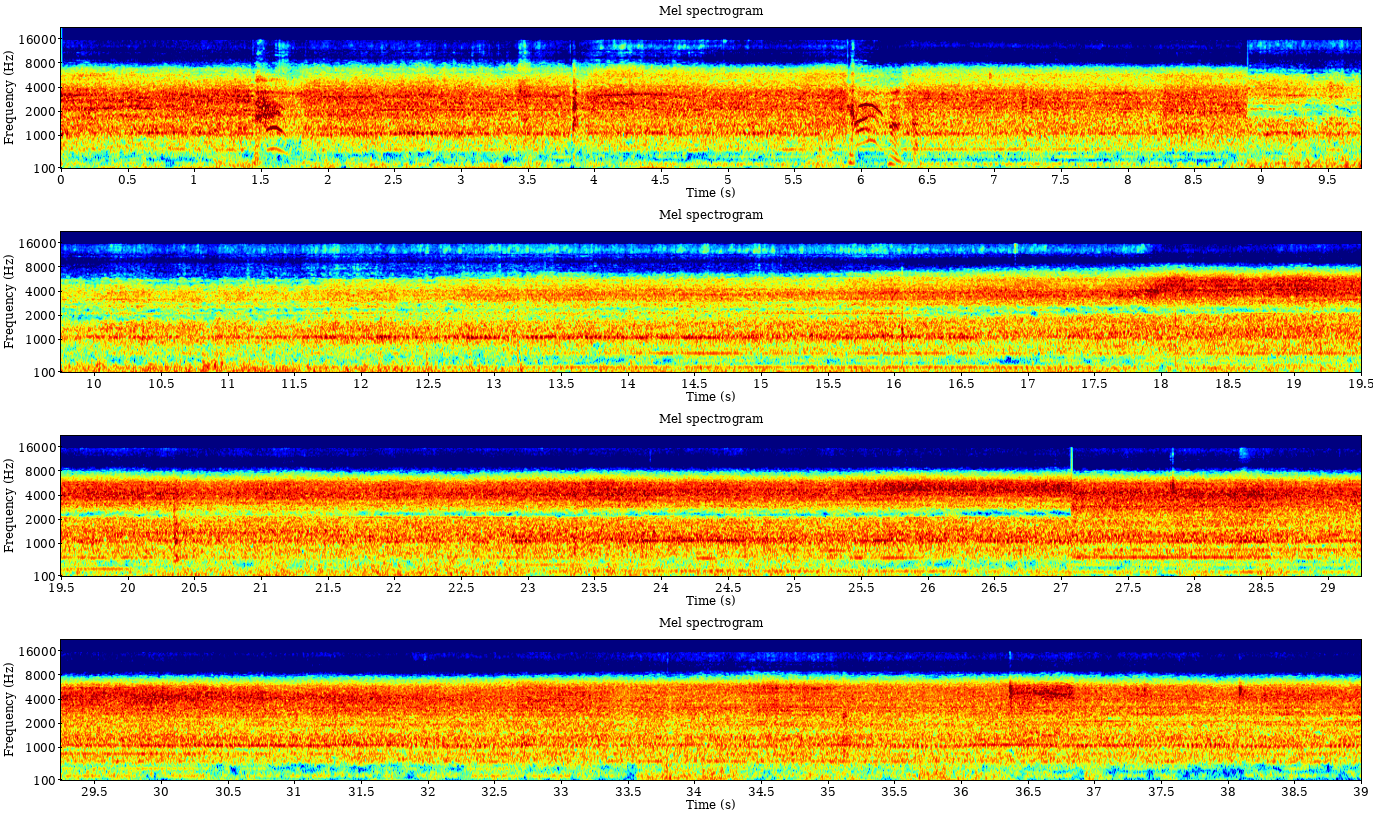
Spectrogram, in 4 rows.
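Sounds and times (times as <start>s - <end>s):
excavator diesel engines running: 0.0s - 39.0s.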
